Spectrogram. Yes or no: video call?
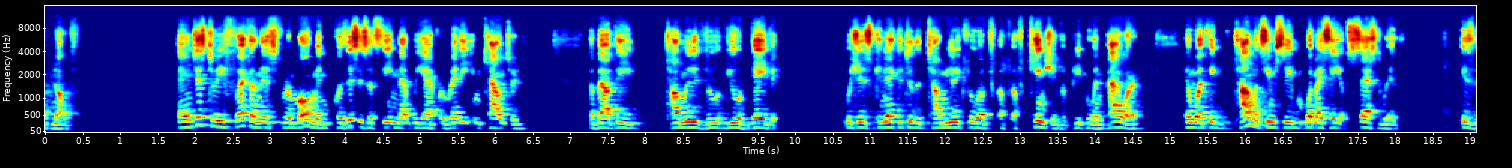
yes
